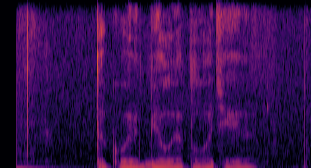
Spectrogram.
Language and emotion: Russian, neutral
